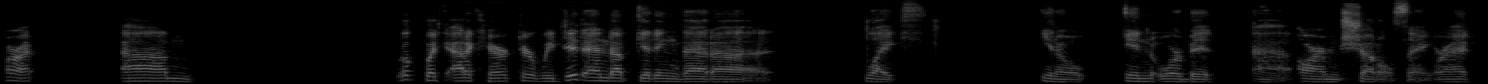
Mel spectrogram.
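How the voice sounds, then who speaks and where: Mid-pitched man in casual game chat. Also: slow, creaky, long pauses. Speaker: player in tabletop game.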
